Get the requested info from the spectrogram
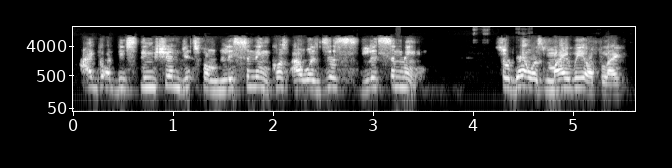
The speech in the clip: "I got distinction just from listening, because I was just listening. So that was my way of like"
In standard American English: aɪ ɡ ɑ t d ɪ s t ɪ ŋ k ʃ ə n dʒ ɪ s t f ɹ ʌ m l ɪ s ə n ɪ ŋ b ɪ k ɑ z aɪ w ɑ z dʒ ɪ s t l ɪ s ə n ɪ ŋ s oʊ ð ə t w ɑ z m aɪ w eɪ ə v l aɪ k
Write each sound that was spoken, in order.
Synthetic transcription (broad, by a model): aɪ ɡ ɑ t d ɪ s t ɪ ŋ k ʃ ə n dʒ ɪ s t f ɹ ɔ m l ɪ s ə n ɪ ŋ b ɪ k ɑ s aɪ w ɑ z dʒ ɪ s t l ɪ s ə n ɪ ŋ s oʊ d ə t w ɑ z m aɪ w eɪ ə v l aɪ k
